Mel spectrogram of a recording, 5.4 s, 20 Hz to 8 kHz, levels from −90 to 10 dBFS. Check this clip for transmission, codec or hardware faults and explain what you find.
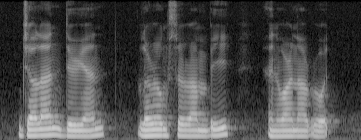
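Nothing turns up here: the speech runs along without any dropouts, glitches or other transmission or hardware trouble to point to.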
